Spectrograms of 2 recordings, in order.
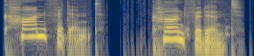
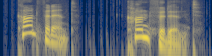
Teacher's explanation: Some learners say confident with the stress at the end, but in American English, the stress is at the beginning.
